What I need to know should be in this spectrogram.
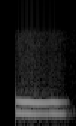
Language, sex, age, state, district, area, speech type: Bengali, female, 30-45, West Bengal, Darjeeling, rural, conversation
